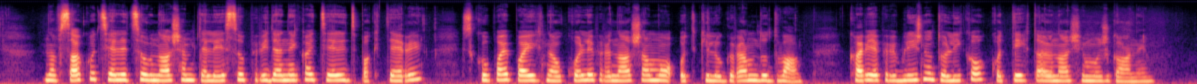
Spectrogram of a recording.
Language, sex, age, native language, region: Slovenian, female, 12-17, Slovenian, Pomurje region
